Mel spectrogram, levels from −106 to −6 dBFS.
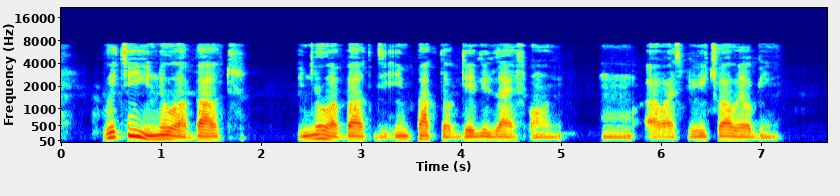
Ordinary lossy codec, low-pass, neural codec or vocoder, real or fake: none; 7.2 kHz; codec, 16 kHz, 16 kbps, FreqCodec, smaller model; fake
